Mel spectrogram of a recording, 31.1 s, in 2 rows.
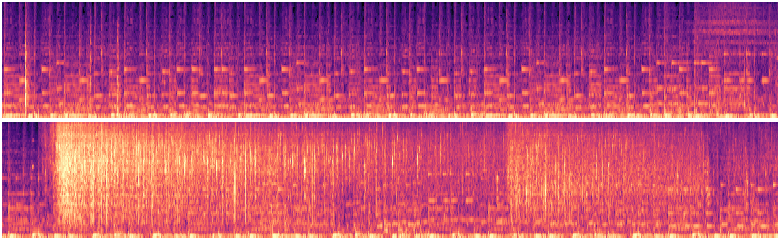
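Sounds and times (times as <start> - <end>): quiet background music: 0.0 - 31.0
hot oil sizzling in a wok: 16.4 - 31.0.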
